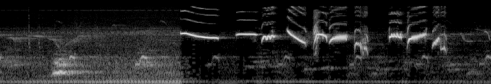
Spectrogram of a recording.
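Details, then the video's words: Female Oriental magpie-robin singing at dawn to stir up males; after a faint noisy start, loud whistled phrases burst in, slurred downward notes and twisting sweeps repeated rapidly over about three seconds. "Choè than mái hót kích trống hót căng sáng sớm"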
